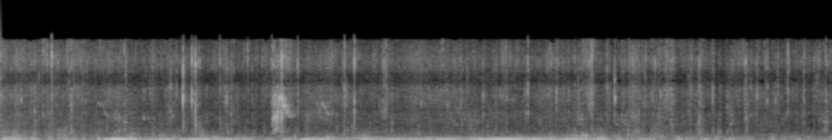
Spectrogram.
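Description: House crows pecking at grain in a bowl and on concrete: scattered quick taps and seed rattles. Under them runs a low, wavering cooing call.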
